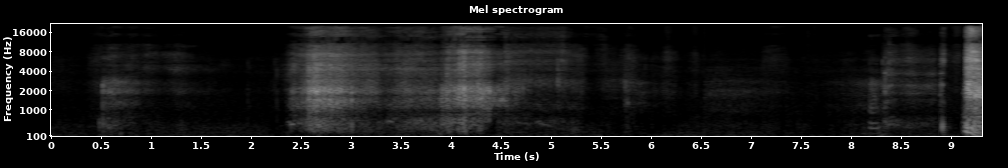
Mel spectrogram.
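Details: Two loud sneeze-like bursts with breathy intakes, then quieter breaths and a final sharp burst, from an adult man; a sneezing fit, possibly with a cold.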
